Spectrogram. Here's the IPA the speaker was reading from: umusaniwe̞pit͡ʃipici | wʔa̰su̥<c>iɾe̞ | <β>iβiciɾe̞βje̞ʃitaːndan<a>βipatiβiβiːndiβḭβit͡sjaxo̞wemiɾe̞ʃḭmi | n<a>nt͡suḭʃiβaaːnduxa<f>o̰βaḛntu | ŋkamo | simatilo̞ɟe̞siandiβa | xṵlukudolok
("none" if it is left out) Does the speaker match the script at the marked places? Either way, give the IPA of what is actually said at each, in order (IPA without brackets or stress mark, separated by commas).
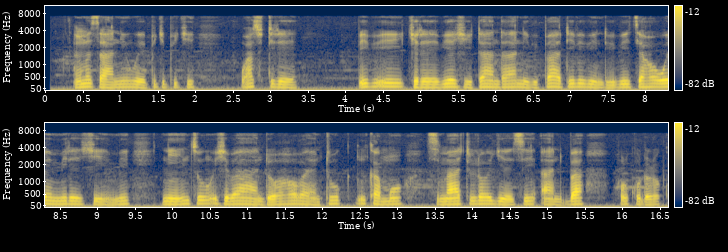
t, β, i, i, x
